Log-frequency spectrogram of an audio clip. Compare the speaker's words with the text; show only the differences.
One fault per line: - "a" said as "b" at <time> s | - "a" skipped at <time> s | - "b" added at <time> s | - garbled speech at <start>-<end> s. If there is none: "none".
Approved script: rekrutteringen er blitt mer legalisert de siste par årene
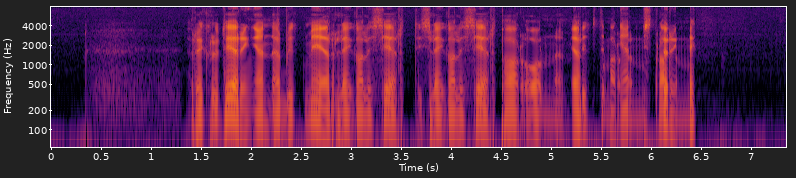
- "siste" said as "legalisert" at 3.9 s
- garbled speech at 5.2-6.5 s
